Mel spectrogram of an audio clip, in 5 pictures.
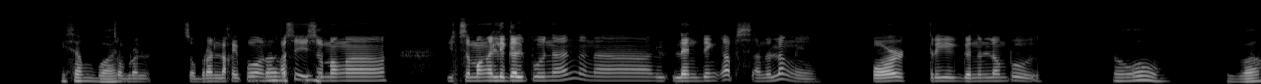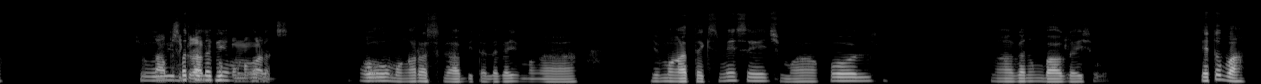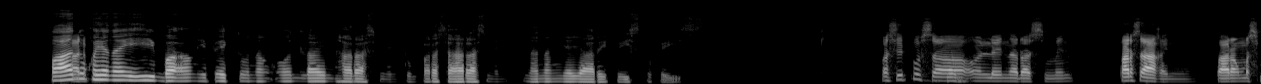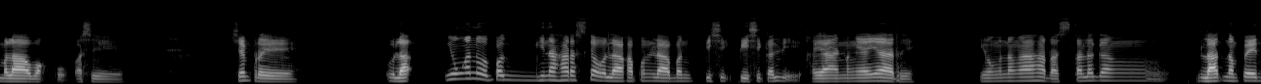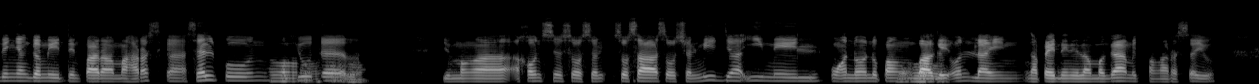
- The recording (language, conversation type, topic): Filipino, unstructured, Ano ang palagay mo sa panliligalig sa internet at paano ito nakaaapekto sa isang tao?
- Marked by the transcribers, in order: other noise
